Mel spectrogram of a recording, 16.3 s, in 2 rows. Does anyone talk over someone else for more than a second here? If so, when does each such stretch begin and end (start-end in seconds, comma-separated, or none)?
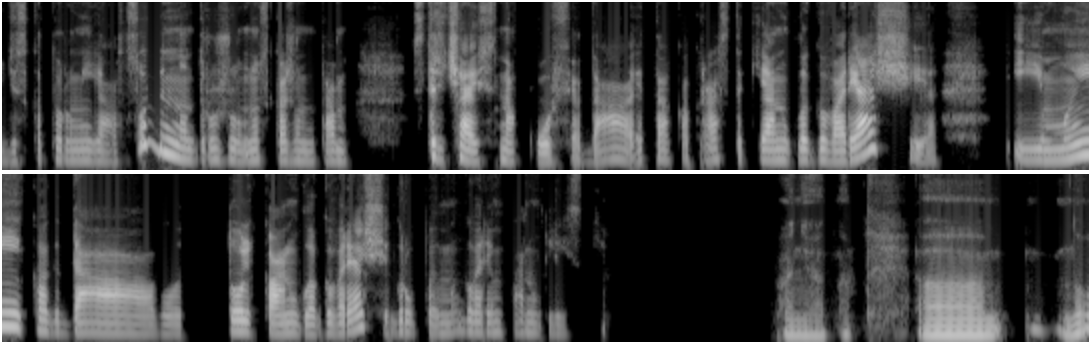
none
